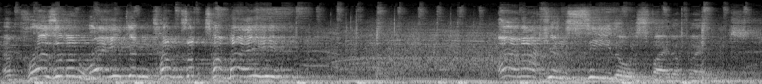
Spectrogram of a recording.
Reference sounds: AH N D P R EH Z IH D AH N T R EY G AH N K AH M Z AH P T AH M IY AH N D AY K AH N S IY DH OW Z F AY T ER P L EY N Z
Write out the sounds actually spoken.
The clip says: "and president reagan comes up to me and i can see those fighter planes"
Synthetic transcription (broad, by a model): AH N P R EH Z IH D AH N T R EY G AH N K AH M Z AH P T AH M IY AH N AY K AH N S IY DH OW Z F AY T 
